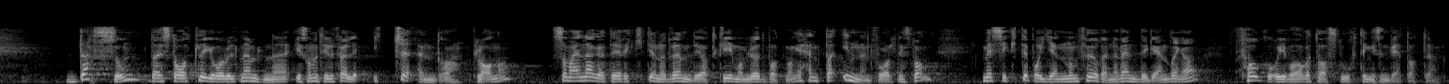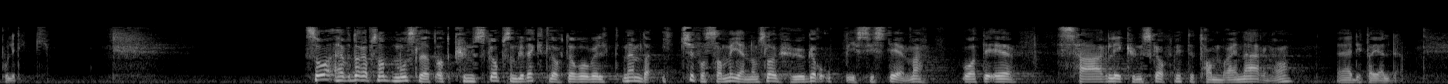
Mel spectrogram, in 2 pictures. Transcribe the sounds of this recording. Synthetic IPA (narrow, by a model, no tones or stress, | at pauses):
d̪æʁsɔmd̪æɪst̪ɑːt̪lɪɡəɾoːʋɪlt̪nɛmd̪n̩əʔɪsɑmːət̪ʰɪlfɛləɪçːəʔɛnd̪ʁəpʰlɑːnəɾ | sɔmæɪnəɑt̪̚d̪ɛæɾɪkt̪ɪɔnœd̪ʋɛnd̪ɪɑt̪kʰliːmɑmløːd̪ɛpʰɑʁt̪əmɑŋəhɛnt̪əɪnːɛɪnfɔɾʋɑlt̪nɪŋsplɑːn | mɛsɪkt̪əpʰɔɔjɛnːʊmføːʁənœd̪ʋɛnd̪ɪɡəɛnd̪ʁɪŋɑɾ | fɔɾɔɪʋɑːʁət̪ʰɑːst̪uːʁt̪ʰɪŋisɪnʋḛːt̪ʰːɑ̰t̪ːə̰pʰʊlɪt̪ʰɪ̥k | sɔhɛʋd̪əʁɛpɾəsn̩ɑnt̪muːslɛt̪ɑt̪kʰʉnskɑːpsɔmblɪɾʋɛkt̪ʰlɑkt̪ɑʁuːʋɪlt̪nɛmnd̪ɑɪc͡çːəfɔʁsɑmːəjɛnːʊmslɑːɡhøːɡəɾʊpːɪsʏst̪eːmə | ɔɑt̪̚d̪ɛæɾ | sæːʁlɪkʰʉnskɑːp̚kʰnʏt̪ːət̪ʰːɑmʁæɪnæːɾɪŋɑʁ | d̪ɪt̪ʰːɑjɛld̪ə̰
